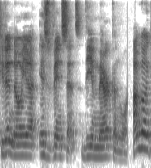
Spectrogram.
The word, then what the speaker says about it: Vincent: So this is Vincent. It is Vincent. Please check your pronunciation. I am French. I am in La France, not in America.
